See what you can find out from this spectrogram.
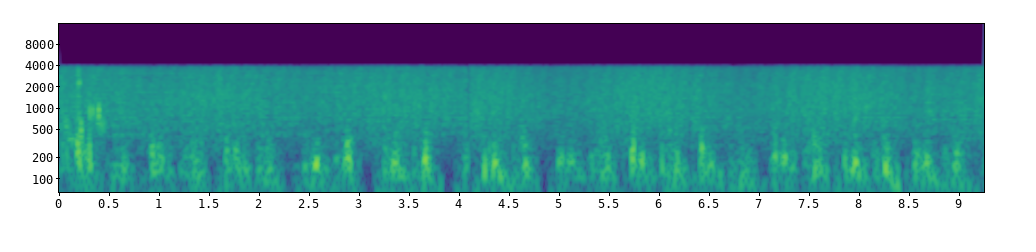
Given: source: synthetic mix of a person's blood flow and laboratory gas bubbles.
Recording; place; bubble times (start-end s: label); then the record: Doppler ultrasound of blood flow; precordium
0.01-0.48 s: bubbles
From the record:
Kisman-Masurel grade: 113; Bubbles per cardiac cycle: 1 to 2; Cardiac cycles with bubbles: 1 to 10%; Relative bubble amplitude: loud (0.450 to 0.775); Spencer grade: 1 (occasional bubble signal discernible with the cardiac motion signal, with majority of cardiac periods free of bubbles); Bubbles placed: anywhere in the cardiac cycle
